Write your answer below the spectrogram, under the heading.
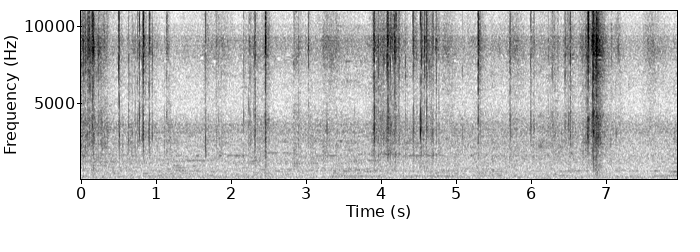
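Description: Shop-floor background: a low murmur of distant voices with scattered sharp clicks and rattles, the loudest about seven seconds in.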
